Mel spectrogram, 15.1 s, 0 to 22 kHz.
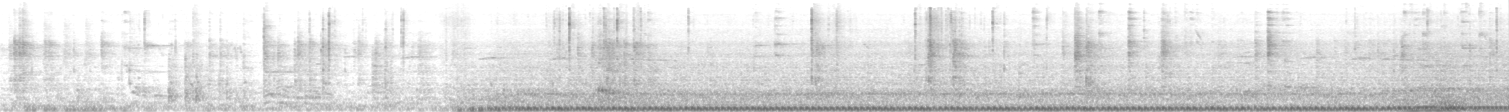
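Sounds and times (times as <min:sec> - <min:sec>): faint clicks and rustles: 0:00.0 - 0:15.0
low motor hum with flutter: 0:04.5 - 0:15.0.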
